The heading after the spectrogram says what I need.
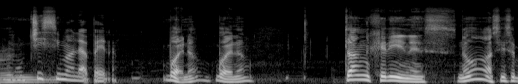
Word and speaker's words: Tangerines: vale vale por muchísimo la pena bueno bueno tangerines no así se pronuncia tangerin tangerin bien bueno una muy buena película para disfrutar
